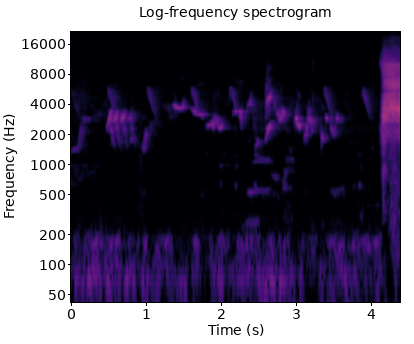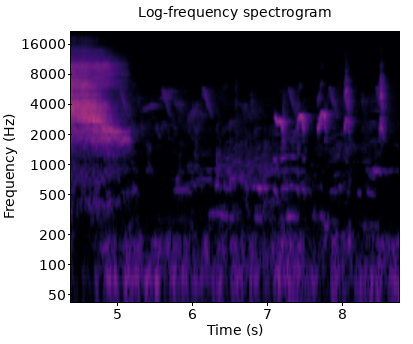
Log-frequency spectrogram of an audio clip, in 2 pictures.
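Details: Young, untrained oriental magpie-robin giving a short run of varied sharp chirps and whistled notes, high and busy throughout, broken by a loud broadband rushing burst for about a second midway.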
